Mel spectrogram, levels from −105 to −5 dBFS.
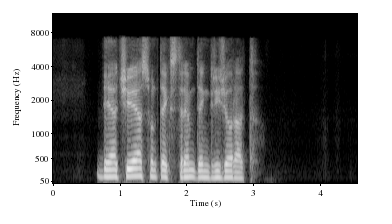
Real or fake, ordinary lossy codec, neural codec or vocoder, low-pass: fake; AAC, 48 kbps; codec, 16 kHz, 0.8 kbps, ZipCodec; 7.2 kHz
